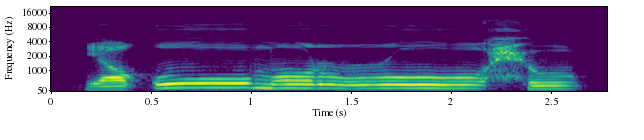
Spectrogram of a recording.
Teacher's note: qaf we read in heavy sound and also we long due to waw madda. Ra we read in heavy sound and also we long due to waw madda.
